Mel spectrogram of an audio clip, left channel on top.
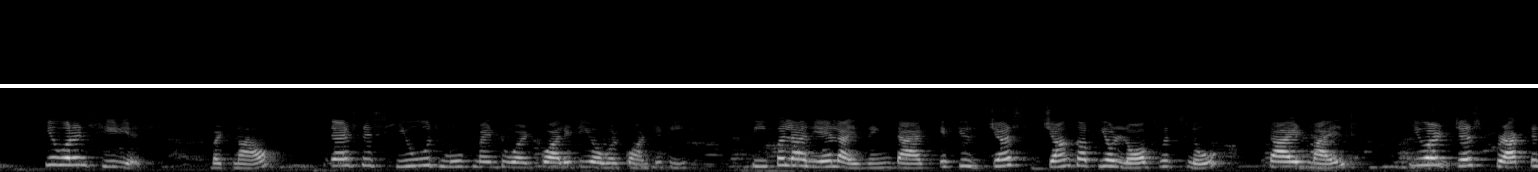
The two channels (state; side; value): silent; left; 59 dB below the other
